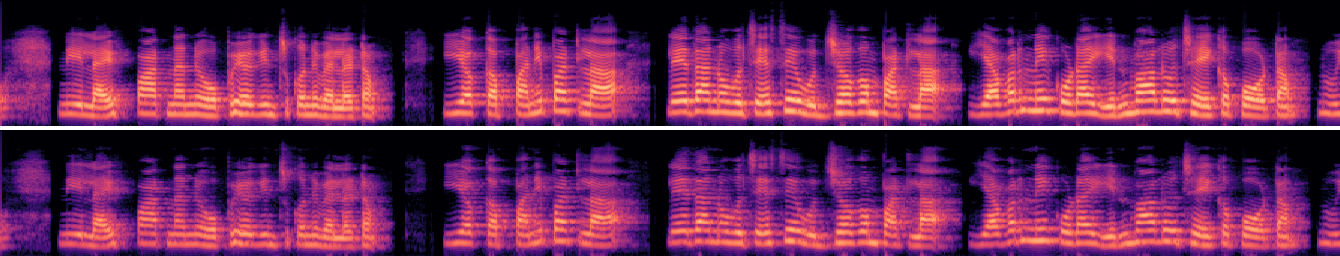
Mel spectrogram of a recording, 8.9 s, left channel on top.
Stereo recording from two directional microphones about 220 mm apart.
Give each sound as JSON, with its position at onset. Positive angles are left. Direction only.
{"t": 0.4, "sound": "a woman's voice", "side_deg": 20}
